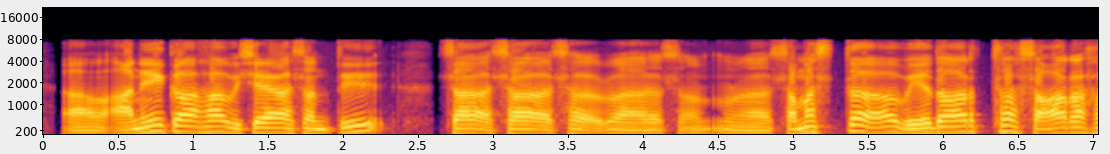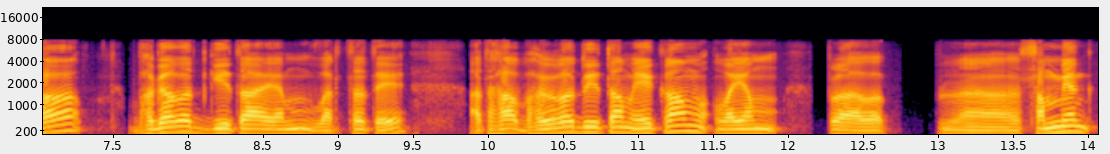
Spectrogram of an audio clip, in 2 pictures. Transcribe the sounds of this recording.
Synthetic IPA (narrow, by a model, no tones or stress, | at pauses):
ɐ̰neːkaːɦɐ̆ʋiʂɐjaːsɐnt̪i | sɐs | sɐmɐst̪ɐʋeːd̪aːɾt̪ʰɐsaːɾɐɦɐ | bʱɐɡɐʋɐt̪ɡiːt̪aːjɐmʋɐɾt̪ɐt̪eː | ɐ̰t̪ɐɦɐbʱɐɡɐʋɐt̪̚ɡiːt̪aːmeːkaːmʋɐjɐm | sɐmjɐɡ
